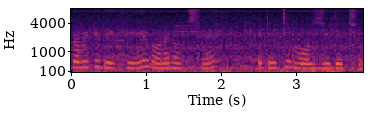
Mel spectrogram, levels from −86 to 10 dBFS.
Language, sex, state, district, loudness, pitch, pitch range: Bengali, female, West Bengal, Jhargram, -31 LUFS, 250 Hz, 230-270 Hz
